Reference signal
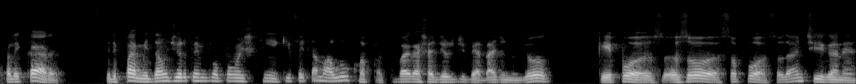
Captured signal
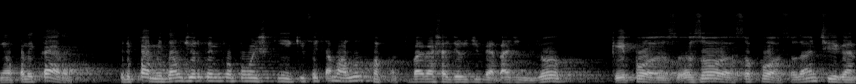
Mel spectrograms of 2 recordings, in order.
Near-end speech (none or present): none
